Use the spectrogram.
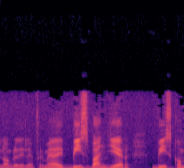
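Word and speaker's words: Binswanger: Y esa demencia multiinfarto tienen el nombre de la enfermedad de Bies-Wanger.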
